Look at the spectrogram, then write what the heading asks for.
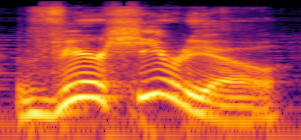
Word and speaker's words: Virgilio: but virgilio came back oh not this guy again this guy stinks oh brother this guy stinks you look winded virgilia what's up it's pronounced Verio ver herio okay now I'm pretty sure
